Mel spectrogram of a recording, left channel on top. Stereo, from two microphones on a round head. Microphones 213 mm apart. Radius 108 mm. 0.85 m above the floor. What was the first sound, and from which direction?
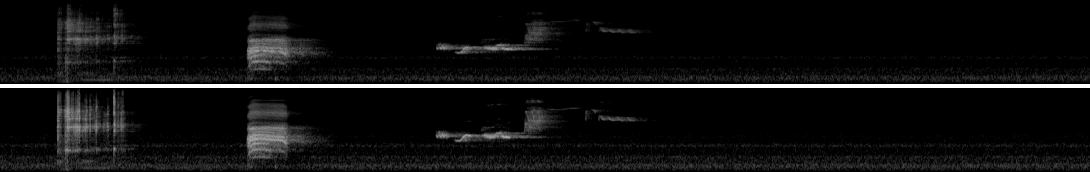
A rattle, 60° right (ahead or behind).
